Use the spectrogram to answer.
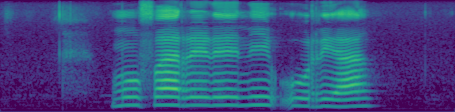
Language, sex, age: Venda, female, 24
